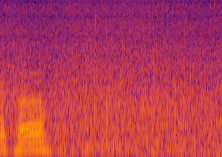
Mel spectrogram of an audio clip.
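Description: Steady rain falling, an even hiss that carries on after a man's voice stops about half a second in.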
